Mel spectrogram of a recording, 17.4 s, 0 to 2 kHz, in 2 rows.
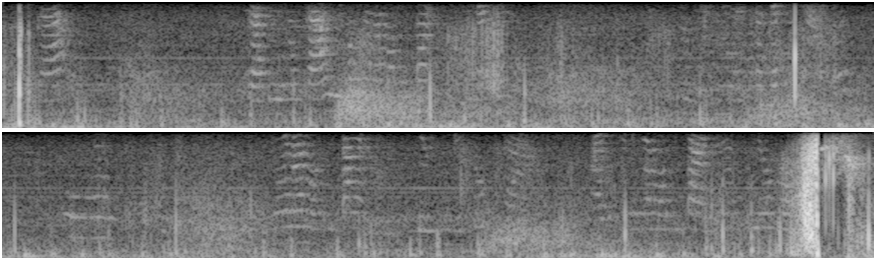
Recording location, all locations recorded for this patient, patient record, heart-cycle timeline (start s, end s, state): pulmonary valve (PV)
aortic valve (AV)+pulmonary valve (PV)+tricuspid valve (TV)+mitral valve (MV)
#Age: Child
#Sex: Female
#Height: 115.0 cm
#Weight: 26.8 kg
#Pregnancy status: False
#Murmur: Absent
#Murmur locations: nan
#Most audible location: nan
#Systolic murmur timing: nan
#Systolic murmur shape: nan
#Systolic murmur grading: nan
#Systolic murmur pitch: nan
#Systolic murmur quality: nan
#Diastolic murmur timing: nan
#Diastolic murmur shape: nan
#Diastolic murmur grading: nan
#Diastolic murmur pitch: nan
#Diastolic murmur quality: nan
#Outcome: Normal
#Campaign: 2015 screening campaign
0.00	9.16	unannotated
9.16	9.28	S2
9.28	9.46	diastole
9.46	9.59	S1
9.59	9.76	systole
9.76	9.88	S2
9.88	10.09	diastole
10.09	10.22	S1
10.22	10.40	systole
10.40	10.52	S2
10.52	10.67	diastole
10.67	11.32	unannotated
11.32	11.44	S1
11.44	11.56	systole
11.56	11.68	S2
11.68	12.04	diastole
12.04	12.16	S1
12.16	12.28	systole
12.28	12.42	S2
12.42	12.78	diastole
12.78	12.94	S1
12.94	13.04	systole
13.04	13.14	S2
13.14	13.48	diastole
13.48	13.60	S1
13.60	13.70	systole
13.70	13.84	S2
13.84	14.12	diastole
14.12	14.22	S1
14.22	14.28	systole
14.28	14.40	S2
14.40	14.66	diastole
14.66	14.84	S1
14.84	14.90	systole
14.90	14.98	S2
14.98	15.22	diastole
15.22	15.36	S1
15.36	15.48	systole
15.48	15.60	S2
15.60	15.84	diastole
15.84	16.00	S1
16.00	16.14	systole
16.14	16.28	S2
16.28	16.58	diastole
16.58	17.44	unannotated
